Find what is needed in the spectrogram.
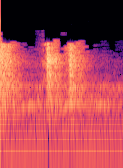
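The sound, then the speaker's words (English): A door being locked in a cabin aboard a Navy cruiser, heard as two quick clicks over a steady hiss. “You may lock the door now.”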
